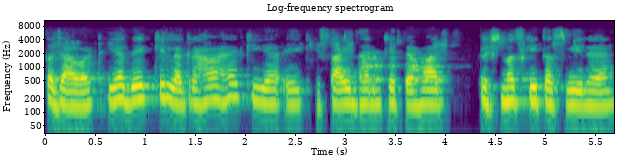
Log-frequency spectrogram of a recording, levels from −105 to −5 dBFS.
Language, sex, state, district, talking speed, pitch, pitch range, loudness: Hindi, female, Uttar Pradesh, Gorakhpur, 190 wpm, 165 Hz, 155-185 Hz, -16 LUFS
